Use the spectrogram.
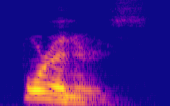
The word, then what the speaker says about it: foreigners: I don't really use the A sound. So foreigners.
